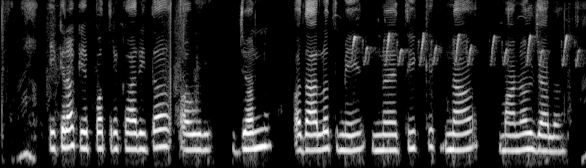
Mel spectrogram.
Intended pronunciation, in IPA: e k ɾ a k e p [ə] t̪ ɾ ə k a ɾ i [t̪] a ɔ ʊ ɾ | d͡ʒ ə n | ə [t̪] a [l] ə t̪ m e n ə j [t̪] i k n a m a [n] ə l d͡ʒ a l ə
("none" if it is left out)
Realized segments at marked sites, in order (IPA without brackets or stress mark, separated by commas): ə, t̪, d̪, l, t̪, n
